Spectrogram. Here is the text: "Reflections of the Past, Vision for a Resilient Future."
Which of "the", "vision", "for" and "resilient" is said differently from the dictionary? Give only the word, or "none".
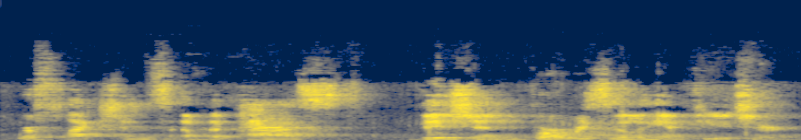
none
